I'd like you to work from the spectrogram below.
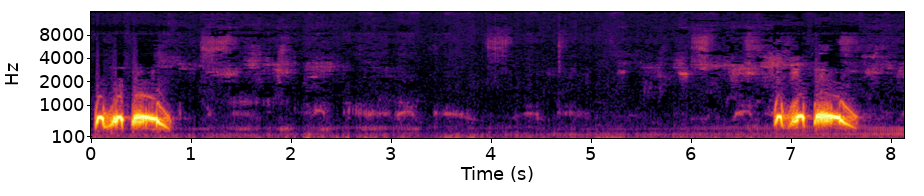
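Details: Lure call of a spotted dove for trapping: one short stuttered coo phrase, about six seconds of silence, then a second matching phrase ending in a falling coo. Clean recording.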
